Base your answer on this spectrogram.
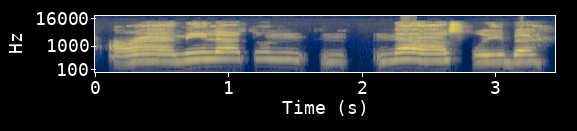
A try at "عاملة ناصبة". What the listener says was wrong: غنہ کیجئے, پھر پڑھیے.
